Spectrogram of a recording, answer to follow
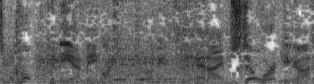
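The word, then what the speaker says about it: Kotkaniemi: And the key is, in Finnish, yes, Barry, you pronounce the first part of the first name, you magnify that, and then it's Kokaniemi.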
